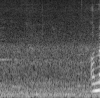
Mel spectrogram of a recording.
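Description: Steady city street traffic noise, a low even rumble of vehicle engines, with a woman starting to speak near the end.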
